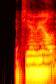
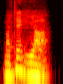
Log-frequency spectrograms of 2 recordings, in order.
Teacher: Make sure to pronounce it like the German A with an open A. Open your mouth wide, don't say material.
